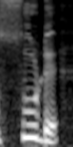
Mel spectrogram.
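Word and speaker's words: should: शुड शुड नहीं पढ़िएगा। तो यहां देखिए एस एच है। ओ यू है तो उ सु डी ड शुड एल का उच्चारण नहीं करेंगे।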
